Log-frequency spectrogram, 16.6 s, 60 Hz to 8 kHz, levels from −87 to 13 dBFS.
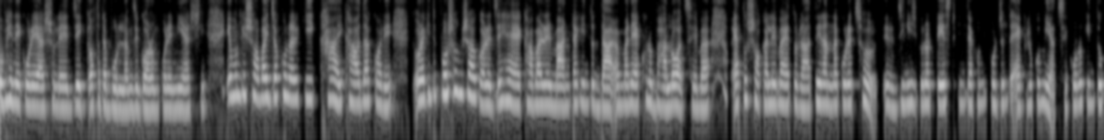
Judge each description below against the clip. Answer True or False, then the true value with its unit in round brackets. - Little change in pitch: True (2.0 semitones)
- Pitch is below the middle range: False (215 Hz)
